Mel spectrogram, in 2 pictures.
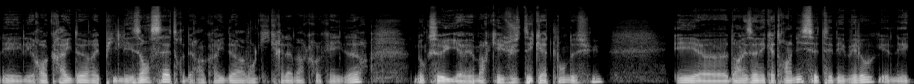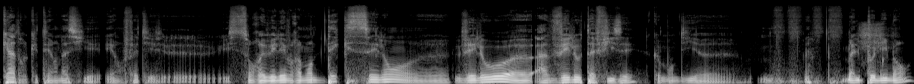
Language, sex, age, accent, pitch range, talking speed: French, male, 40-59, French, 80-105 Hz, 195 wpm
